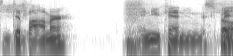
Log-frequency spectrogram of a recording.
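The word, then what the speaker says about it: dabahmer: an instagram uh it's de bomber and you can spell that for me yeah d-a-b-a-h-m-e-r d-a-b-a so it's like jeffrey dahmer close close but more bomb more bomb yeah and i i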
